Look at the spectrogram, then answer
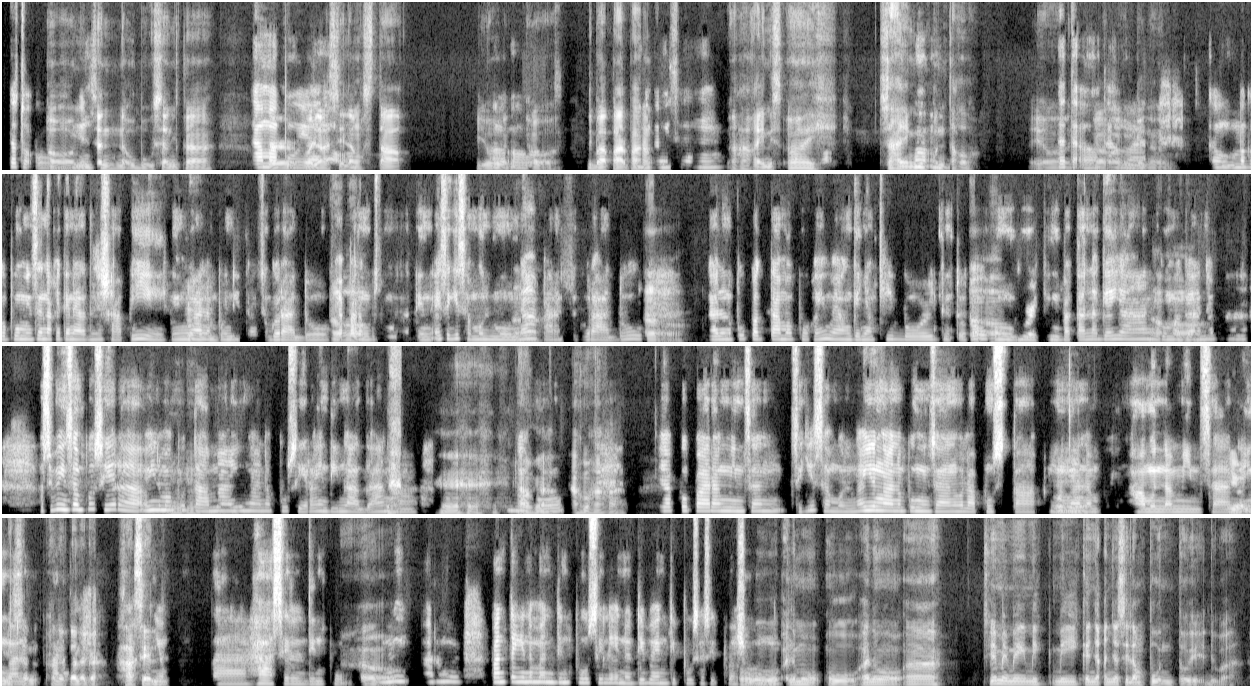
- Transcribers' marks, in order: static; unintelligible speech; distorted speech; other noise; chuckle; tapping
- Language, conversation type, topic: Filipino, unstructured, Mas nasisiyahan ka ba sa pamimili sa internet o sa pamilihan?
